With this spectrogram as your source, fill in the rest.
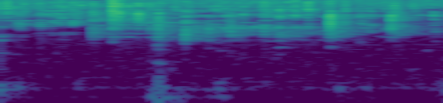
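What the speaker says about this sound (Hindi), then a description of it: "और पानी भर गया है, बह रहा है।" Water running and filling in a household setting, a steady hiss of flow with small splashes and drips, fairly faint and close, with no one talking.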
